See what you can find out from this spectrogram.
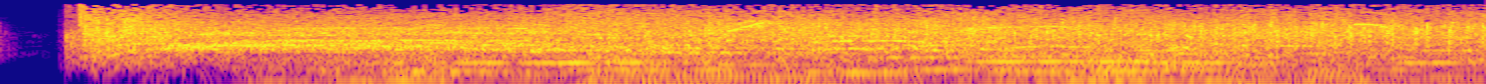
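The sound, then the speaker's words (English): A large crowd bursts into sustained, loud applause at the end of the show, starting abruptly and keeping going at a steady, dense level, with some cheering mixed into the clapping. “It's the end of the show, so it's a round of applause, and then we'll play the theme music.”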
